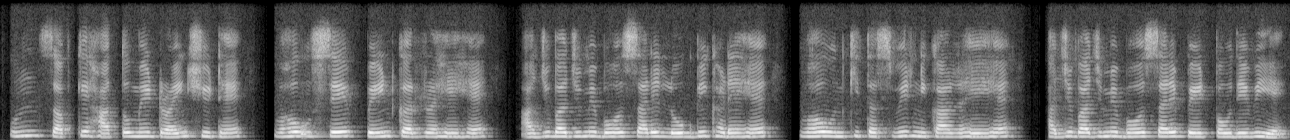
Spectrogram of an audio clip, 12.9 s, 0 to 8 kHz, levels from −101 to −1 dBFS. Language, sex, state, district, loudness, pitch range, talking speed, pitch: Hindi, female, Maharashtra, Pune, -15 LUFS, 220-240 Hz, 165 wpm, 230 Hz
